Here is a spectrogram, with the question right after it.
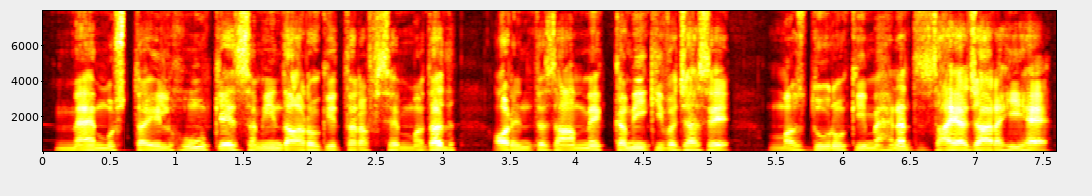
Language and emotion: Urdu, angry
